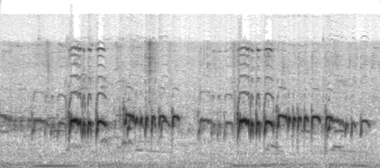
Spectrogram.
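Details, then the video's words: Zebra dove of local stock singing vigorously to make other doves answer; two long runs of rapid staccato coos, each starting with a loud rough burst and trailing into softer trilling notes. "Perkutut Lokal Gacor SUARA BESAR Ahlinya Bikin Semua Burung Perkutut Langsung Nyaut"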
